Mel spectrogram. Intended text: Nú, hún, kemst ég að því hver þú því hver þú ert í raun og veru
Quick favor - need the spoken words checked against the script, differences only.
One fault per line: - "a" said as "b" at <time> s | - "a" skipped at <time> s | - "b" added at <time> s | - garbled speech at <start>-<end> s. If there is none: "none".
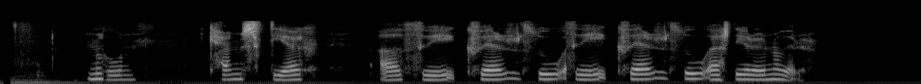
none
